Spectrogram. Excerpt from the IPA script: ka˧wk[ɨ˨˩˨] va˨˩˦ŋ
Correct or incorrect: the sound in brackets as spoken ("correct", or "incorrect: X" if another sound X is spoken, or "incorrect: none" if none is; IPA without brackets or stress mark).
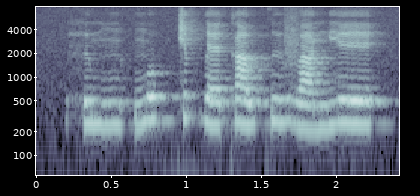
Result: incorrect: ɨ˧˥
